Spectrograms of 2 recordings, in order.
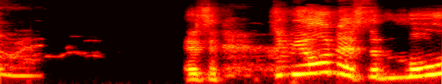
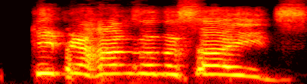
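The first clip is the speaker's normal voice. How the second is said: loud, high-pitched shouting. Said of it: "some man shouting".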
